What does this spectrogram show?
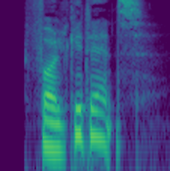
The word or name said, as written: folkedans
